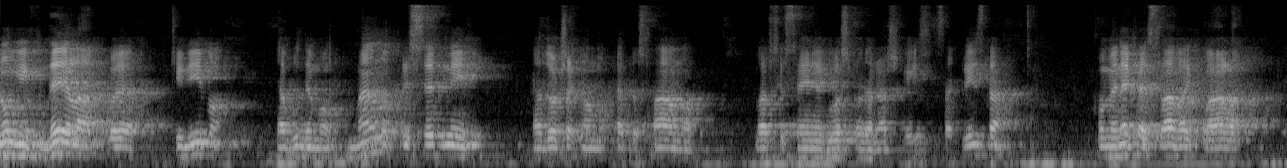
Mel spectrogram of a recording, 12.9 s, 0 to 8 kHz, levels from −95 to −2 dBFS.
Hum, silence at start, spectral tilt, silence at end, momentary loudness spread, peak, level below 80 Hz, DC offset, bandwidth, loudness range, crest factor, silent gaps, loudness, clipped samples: none; 0 s; -5.5 dB/octave; 0 s; 16 LU; -16 dBFS; -56 dBFS; under 0.1%; 7.6 kHz; 6 LU; 22 dB; none; -36 LUFS; under 0.1%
